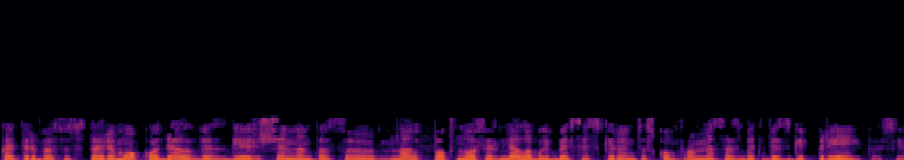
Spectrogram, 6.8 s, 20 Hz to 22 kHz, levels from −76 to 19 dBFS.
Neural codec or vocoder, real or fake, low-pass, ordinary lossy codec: codec, 16 kHz, 16 kbps, FreqCodec, smaller model; fake; 7.2 kHz; MP3, 24 kbps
